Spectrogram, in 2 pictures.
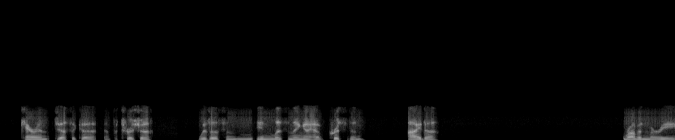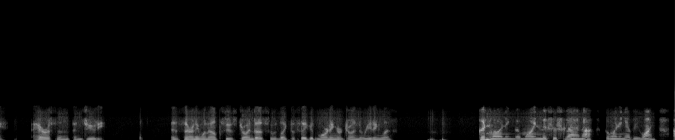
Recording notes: ACIM Daily Conference Call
